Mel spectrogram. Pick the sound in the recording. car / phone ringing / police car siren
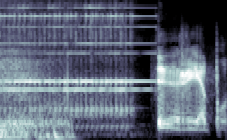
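phone ringing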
